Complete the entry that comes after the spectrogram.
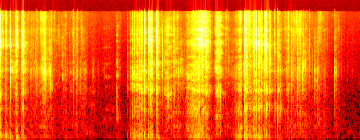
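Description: A dry, solid cream-white bar of soap is held in the hand and scraped with a utility knife blade, carving off crumbly shavings. Bright, dry scratching and crackling comes in several bursts of strokes separated by short pauses.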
